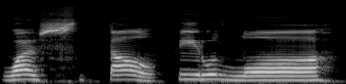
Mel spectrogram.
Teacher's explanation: غین کو موٹا کریں، سین کی سیٹی نکالیں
